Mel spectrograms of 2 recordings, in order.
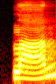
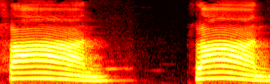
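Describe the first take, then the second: First: 'plan' with a hard unaspirated p; wrong pronunciation. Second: 'plan' with a puffed p and drawn-out vowel; corrected pronunciation. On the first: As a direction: say 'plan' short, no breath on the p. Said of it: "It's not". (ভুল উচ্চারণে 'plan', শ্বাসহীন প) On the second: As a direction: model 'plan' as 'phlaan', breath on the p. (শুদ্ধ উচ্চারণে 'plan', ফ্লান) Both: Shown as a demonstration.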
